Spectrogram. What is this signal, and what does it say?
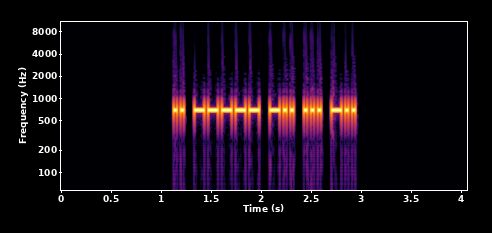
Morse code, heard as a keyed tone, about 36 wpm, 700 Hz. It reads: I0DSD
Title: DXCC-100 Call Signs - 5 Characters - 35wpm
